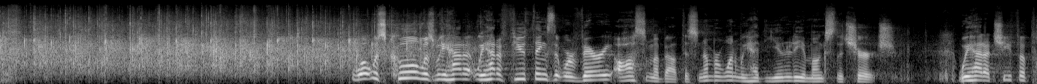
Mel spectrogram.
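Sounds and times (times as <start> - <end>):
audience clapping: 0.0 - 5.0
speech: 3.5 - 10.3.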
